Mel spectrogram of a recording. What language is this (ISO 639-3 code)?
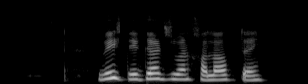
pus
